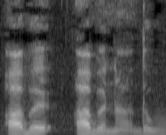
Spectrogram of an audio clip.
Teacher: So abana, this ba is one of them because this ba is sakina ba. Okay, and we read with echo sound.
